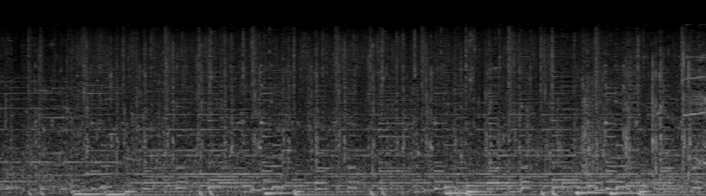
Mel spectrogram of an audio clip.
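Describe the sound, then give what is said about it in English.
Horse hooves clip-clop in a steady, lively rhythm, with a horse neighing, layered over a dense, continuous musical background at a fairly even loudness. “Horses will always be the best.”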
